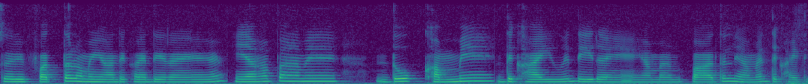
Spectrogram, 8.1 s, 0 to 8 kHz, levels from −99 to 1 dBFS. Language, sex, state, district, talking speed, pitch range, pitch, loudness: Hindi, female, Maharashtra, Sindhudurg, 185 wpm, 225-265 Hz, 235 Hz, -35 LUFS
